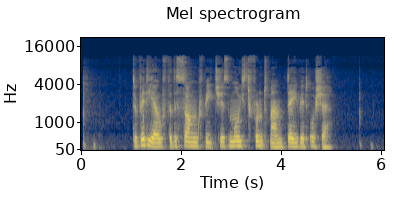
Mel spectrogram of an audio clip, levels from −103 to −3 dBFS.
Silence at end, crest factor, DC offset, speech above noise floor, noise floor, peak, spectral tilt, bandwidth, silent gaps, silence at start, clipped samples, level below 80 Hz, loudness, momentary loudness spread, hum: 0.25 s; 18 dB; under 0.1%; 51 dB; -71 dBFS; -4 dBFS; -6.5 dB/octave; 11.5 kHz; none; 0.05 s; under 0.1%; -64 dBFS; -20 LUFS; 9 LU; none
